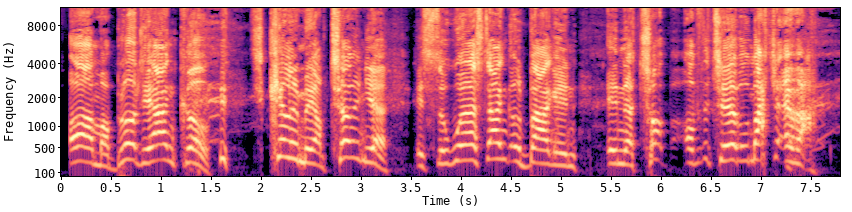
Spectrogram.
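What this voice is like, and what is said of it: Impression of Marcelo. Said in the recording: “That's a good impression of Marcelo, isn't it? ... Perfect. Close my eyes, it's like he's in the room.”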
